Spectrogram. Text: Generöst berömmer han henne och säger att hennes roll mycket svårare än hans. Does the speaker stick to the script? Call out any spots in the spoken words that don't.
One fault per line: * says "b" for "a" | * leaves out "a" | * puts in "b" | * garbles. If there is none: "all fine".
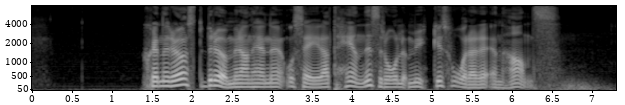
all fine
